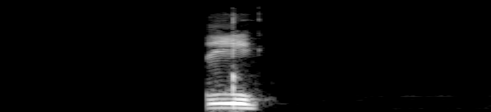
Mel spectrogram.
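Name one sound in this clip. An elderly man says a short word over an online call.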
